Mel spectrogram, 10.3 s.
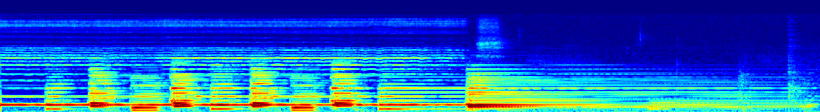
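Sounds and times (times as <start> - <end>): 
alto voice singing a four-part choral piece: 0.0 - 6.6.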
